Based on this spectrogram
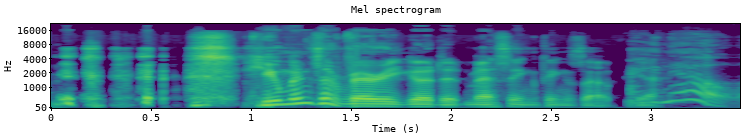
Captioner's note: laughs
